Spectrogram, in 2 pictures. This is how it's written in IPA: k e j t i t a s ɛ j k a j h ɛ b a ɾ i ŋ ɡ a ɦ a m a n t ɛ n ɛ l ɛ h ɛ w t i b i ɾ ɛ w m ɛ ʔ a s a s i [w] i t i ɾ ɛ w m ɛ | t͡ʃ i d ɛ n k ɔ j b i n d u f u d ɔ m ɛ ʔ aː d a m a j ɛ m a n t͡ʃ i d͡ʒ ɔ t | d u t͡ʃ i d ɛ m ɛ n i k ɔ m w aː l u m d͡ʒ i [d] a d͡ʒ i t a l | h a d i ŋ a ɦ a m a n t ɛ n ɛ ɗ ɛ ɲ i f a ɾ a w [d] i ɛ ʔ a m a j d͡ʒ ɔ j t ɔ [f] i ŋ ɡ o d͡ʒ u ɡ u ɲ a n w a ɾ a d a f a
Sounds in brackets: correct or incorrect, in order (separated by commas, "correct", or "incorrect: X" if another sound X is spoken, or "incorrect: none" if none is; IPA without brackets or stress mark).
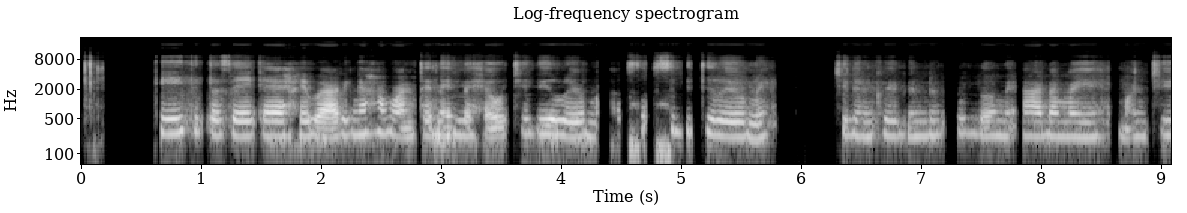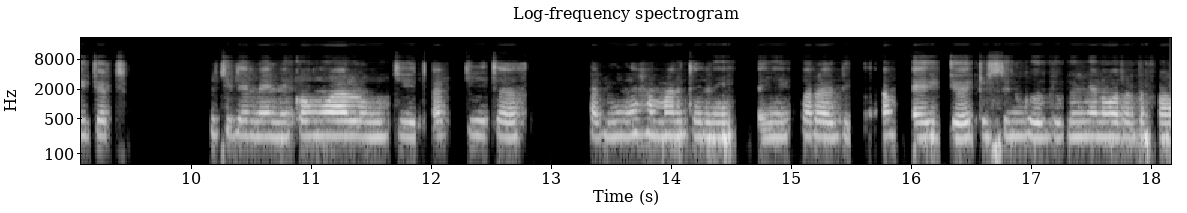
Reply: incorrect: b, incorrect: t, correct, incorrect: s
